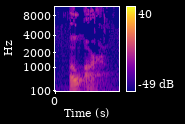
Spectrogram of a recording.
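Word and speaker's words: or (עור): It's also pronounced or. It has the exact same pronunciation. All that has changed is the first letter.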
